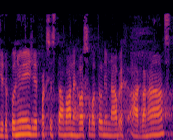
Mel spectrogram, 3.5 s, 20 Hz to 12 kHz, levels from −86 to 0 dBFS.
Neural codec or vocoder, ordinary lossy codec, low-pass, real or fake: none; MP3, 32 kbps; 10.8 kHz; real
